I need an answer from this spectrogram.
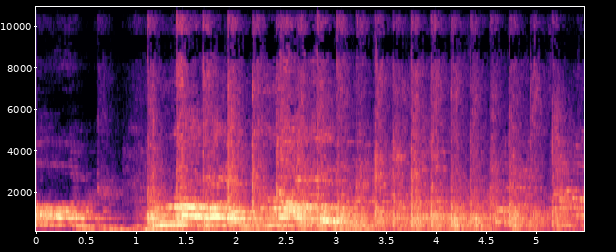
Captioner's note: clapping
